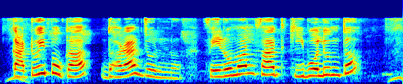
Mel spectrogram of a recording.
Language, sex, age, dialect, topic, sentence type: Bengali, female, 18-24, Standard Colloquial, agriculture, question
